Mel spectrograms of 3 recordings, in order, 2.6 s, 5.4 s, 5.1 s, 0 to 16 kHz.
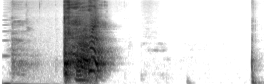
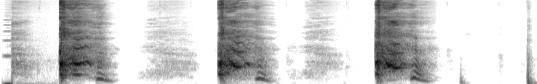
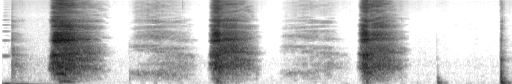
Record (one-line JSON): {"cough_length": "2.6 s", "cough_amplitude": 32768, "cough_signal_mean_std_ratio": 0.34, "three_cough_length": "5.4 s", "three_cough_amplitude": 32768, "three_cough_signal_mean_std_ratio": 0.33, "exhalation_length": "5.1 s", "exhalation_amplitude": 32768, "exhalation_signal_mean_std_ratio": 0.34, "survey_phase": "beta (2021-08-13 to 2022-03-07)", "age": "45-64", "gender": "Female", "wearing_mask": "No", "symptom_none": true, "smoker_status": "Never smoked", "respiratory_condition_asthma": true, "respiratory_condition_other": false, "recruitment_source": "REACT", "submission_delay": "4 days", "covid_test_result": "Negative", "covid_test_method": "RT-qPCR"}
